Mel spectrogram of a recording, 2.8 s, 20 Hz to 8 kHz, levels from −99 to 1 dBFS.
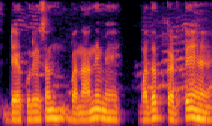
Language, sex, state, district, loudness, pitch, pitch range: Hindi, male, Uttar Pradesh, Budaun, -19 LUFS, 130 Hz, 120-145 Hz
